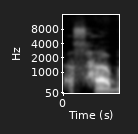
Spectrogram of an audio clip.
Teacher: اللام کو باریک پڑھیں گے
